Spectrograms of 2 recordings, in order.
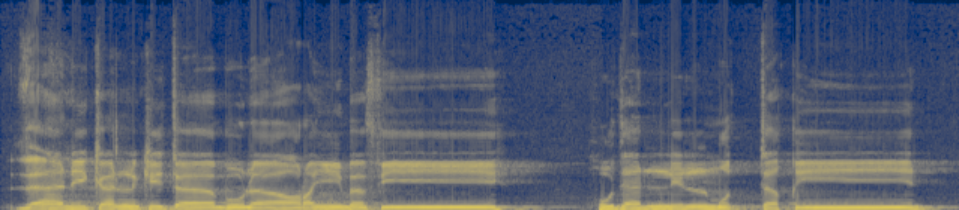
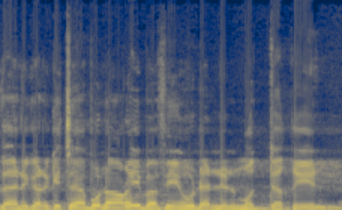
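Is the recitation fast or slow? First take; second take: slow; fast. First: It is recited at a slow pace. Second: It is recited at a fast pace. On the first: "pelan itu contohnya" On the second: "Itu namanya cepat"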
